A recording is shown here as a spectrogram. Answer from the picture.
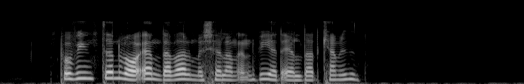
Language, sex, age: Swedish, female, 21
